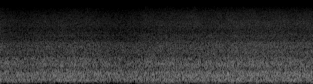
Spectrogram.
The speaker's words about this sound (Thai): ฝนเป็นธรรมชาติก็พอเข้าใจได้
